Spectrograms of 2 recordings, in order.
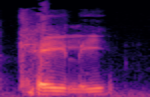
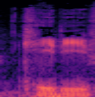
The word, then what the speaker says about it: ceilidh: We have a dance once a year called a ceilidh, which is spelled C-E-I-L-I-D-H because it's an old Scottish word and it's kind cool.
